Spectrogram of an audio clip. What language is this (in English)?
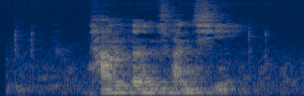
Chinese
